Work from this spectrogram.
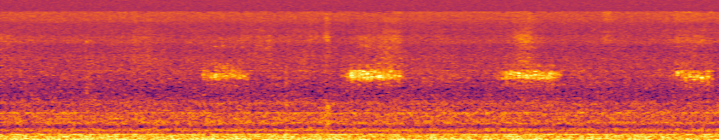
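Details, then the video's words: Male pet cat purring through his favourite daily morning massage, a dense, continuous low rumble with no breaks, while short, faint high beeps recur about every second and a half in the background. "Cat Purrs During Massage!"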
